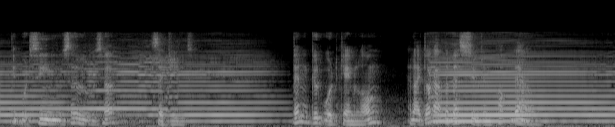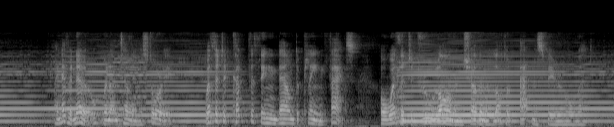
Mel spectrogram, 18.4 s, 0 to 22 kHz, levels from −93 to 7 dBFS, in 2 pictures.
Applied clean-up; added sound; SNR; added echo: none; Bowed string instrument; -1 dB; reverberation time 1.6 s.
